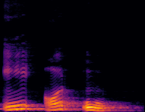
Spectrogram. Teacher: जिन स्वरों के उच्चारण में जिह्वा की जो ऊंचाई है वो समृद्ध स्वर की तुलना में कम होती है, उन्हें अर्ध समृद्ध स्वर कहते हैं। और अर्ध समृद्ध के अंतर्गत जो स्वर हैं वो 2 ही आते हैं, वो होते हैं ए और ओ।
